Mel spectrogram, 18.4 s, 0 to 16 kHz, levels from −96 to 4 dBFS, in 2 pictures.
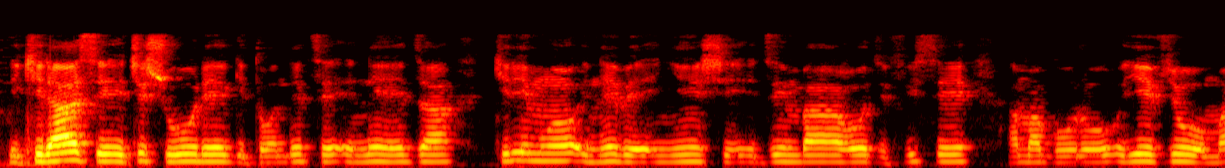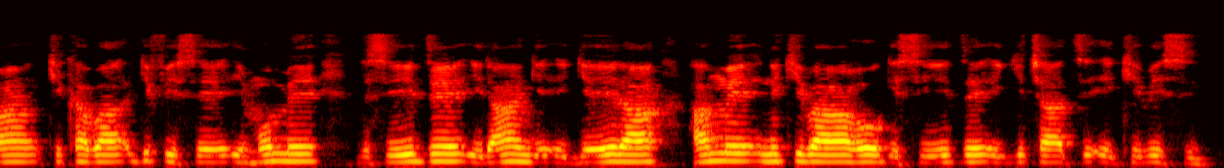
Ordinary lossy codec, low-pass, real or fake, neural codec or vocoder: MP3, 96 kbps; 7.2 kHz; real; none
